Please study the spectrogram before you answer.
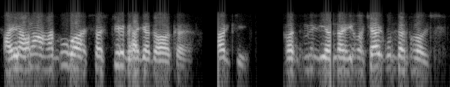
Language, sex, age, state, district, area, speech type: Maithili, male, 45-60, Bihar, Saharsa, rural, conversation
